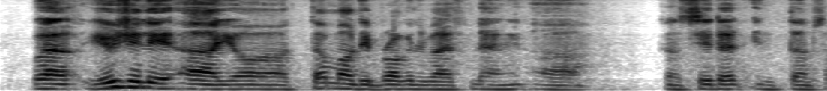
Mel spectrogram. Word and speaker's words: de Broglie: sometimes called the thermal de Broglie, actually it's pronounced differently from the way it's been spelled.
